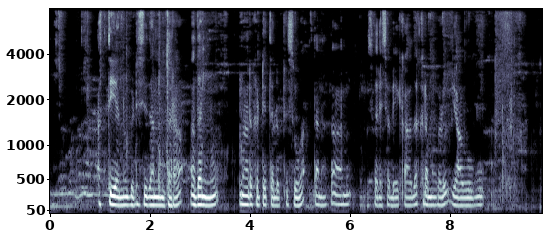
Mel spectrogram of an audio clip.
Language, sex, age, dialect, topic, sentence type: Kannada, male, 18-24, Mysore Kannada, agriculture, question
